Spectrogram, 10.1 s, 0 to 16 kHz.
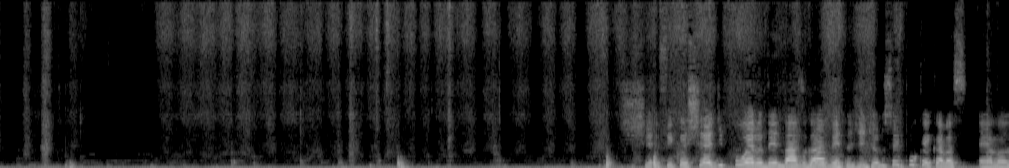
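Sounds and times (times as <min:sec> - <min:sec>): cloth rubbing in a drawer: 0:01.6 - 0:09.2.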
